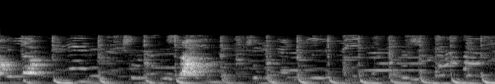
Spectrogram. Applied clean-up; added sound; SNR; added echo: classical method log-MMSE.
